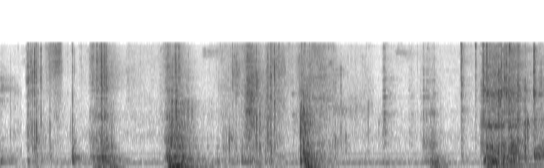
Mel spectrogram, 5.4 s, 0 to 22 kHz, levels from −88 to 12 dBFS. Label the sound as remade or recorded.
recorded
